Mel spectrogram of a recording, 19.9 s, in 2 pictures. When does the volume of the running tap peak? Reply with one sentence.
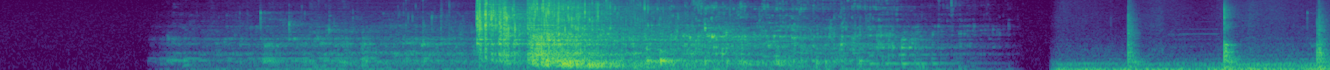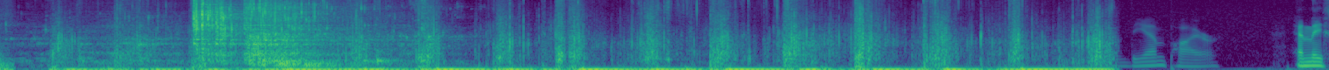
The loudest moment of the running tap is at 4 seconds.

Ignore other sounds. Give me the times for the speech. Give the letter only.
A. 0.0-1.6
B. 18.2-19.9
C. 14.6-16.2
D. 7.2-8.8
B.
